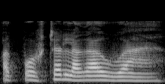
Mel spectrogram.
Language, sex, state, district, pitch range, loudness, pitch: Hindi, female, Jharkhand, Garhwa, 175-200 Hz, -17 LUFS, 190 Hz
